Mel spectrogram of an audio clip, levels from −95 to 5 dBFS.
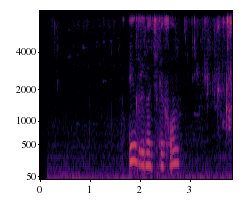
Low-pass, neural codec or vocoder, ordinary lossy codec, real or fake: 7.2 kHz; none; Opus, 32 kbps; real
